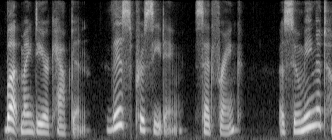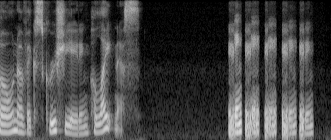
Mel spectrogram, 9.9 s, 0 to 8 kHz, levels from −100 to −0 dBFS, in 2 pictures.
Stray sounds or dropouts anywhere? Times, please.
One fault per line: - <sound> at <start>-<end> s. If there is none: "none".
- laugh at 8.4-9.7 s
